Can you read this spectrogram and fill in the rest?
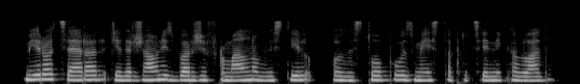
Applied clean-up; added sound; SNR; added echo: neural mask model DeepFilterNet 3.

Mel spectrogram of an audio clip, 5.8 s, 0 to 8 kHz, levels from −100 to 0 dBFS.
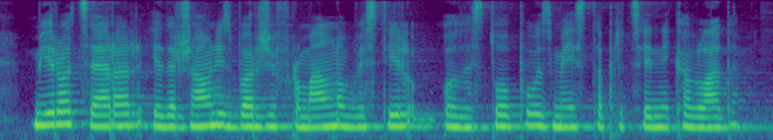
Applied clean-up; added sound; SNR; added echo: none; none; none; none.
